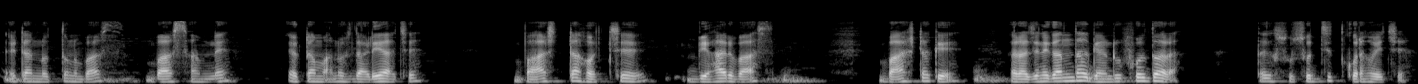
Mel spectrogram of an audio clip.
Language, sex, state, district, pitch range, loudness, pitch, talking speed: Bengali, male, West Bengal, Paschim Medinipur, 125-155 Hz, -20 LUFS, 135 Hz, 115 wpm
